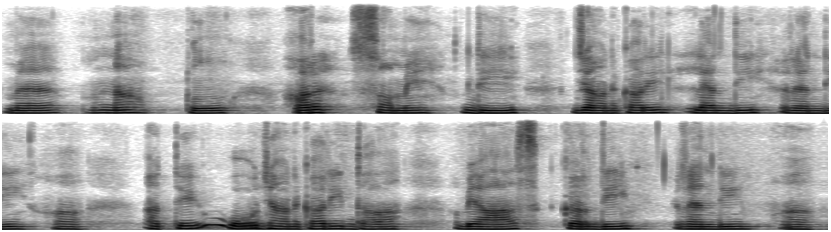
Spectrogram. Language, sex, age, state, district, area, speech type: Punjabi, female, 18-30, Punjab, Fazilka, rural, spontaneous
